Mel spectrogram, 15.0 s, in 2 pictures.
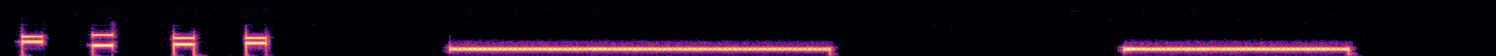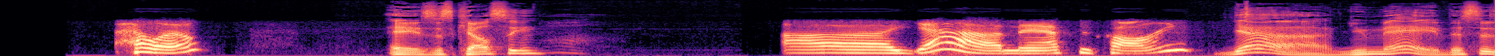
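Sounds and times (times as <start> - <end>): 
telephone dial tone: 2.2 - 4.2, 5.6 - 6.8
speech: 8.1 - 8.6, 9.4 - 10.3, 11.4 - 14.9.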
